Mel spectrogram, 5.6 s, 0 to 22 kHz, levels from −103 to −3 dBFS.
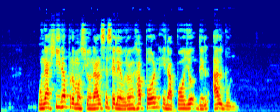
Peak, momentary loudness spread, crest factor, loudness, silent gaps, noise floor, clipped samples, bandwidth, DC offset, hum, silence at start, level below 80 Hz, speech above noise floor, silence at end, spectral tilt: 0 dBFS; 7 LU; 16 dB; -16 LUFS; none; -75 dBFS; under 0.1%; 9.4 kHz; under 0.1%; none; 0.75 s; -50 dBFS; 59 dB; 0.9 s; -5.5 dB/octave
